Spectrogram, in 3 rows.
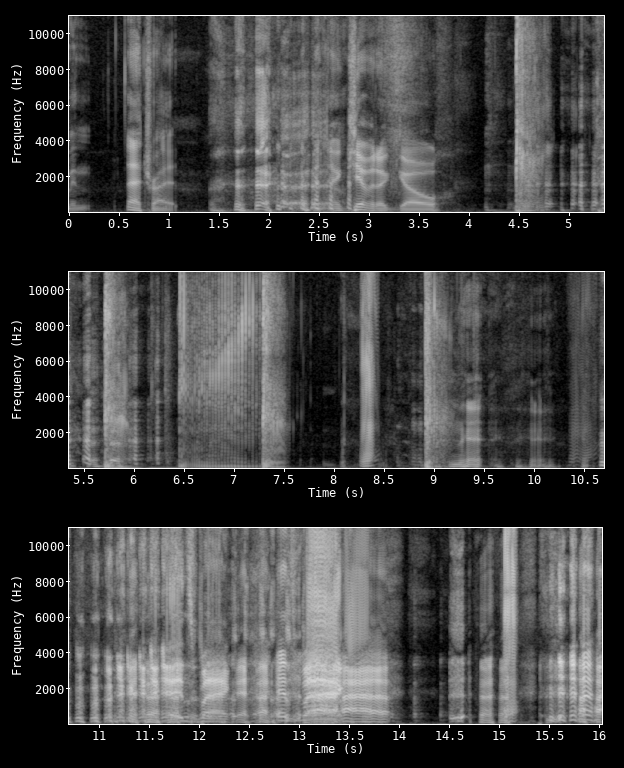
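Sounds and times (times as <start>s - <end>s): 
speech: 0.0s - 6.4s, 9.2s - 16.0s
laughter: 1.4s - 2.8s, 4.8s - 6.4s, 8.7s - 16.0s
person imitating farts with wet raspberry bursts: 4.5s - 4.8s, 5.7s - 7.6s, 8.3s - 9.2s, 10.4s - 10.7s, 11.6s - 11.9s, 13.1s - 13.9s
quick chatter: 13.0s - 14.0s.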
